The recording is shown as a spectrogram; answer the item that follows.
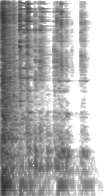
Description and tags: silver dropped in sink
clank, noisy, hit, impact, metallic, clang, metal, spoon, silverware, dropped, silver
